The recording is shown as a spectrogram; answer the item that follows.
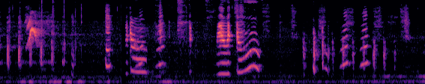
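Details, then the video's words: Indian ringneck talking parrot chattering continuously in speech-like bursts, with bending harmonic syllables and sharp clicks, and a steady low room hum beneath. "Indian Ringneck Talking Parrot"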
